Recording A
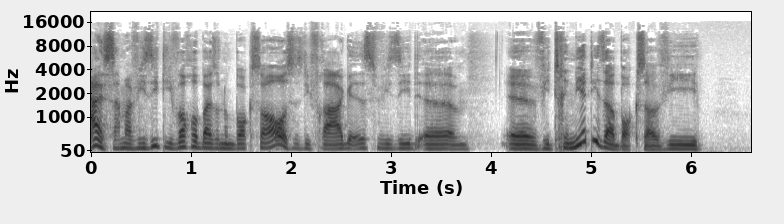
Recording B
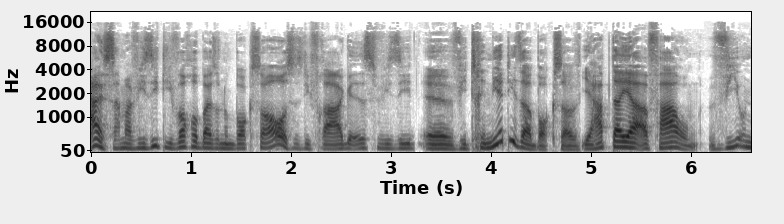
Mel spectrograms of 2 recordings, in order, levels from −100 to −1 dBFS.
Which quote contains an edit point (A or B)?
B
